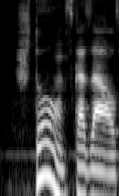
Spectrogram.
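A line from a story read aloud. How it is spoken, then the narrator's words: Soft question. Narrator (Russian): спросила Винил мягко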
